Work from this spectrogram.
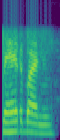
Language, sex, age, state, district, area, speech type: Sindhi, female, 30-45, Maharashtra, Thane, urban, conversation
